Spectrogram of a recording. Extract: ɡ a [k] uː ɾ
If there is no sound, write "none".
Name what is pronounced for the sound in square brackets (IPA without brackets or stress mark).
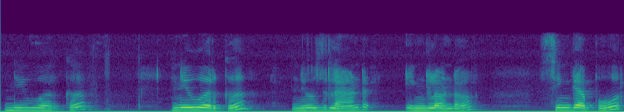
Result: p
